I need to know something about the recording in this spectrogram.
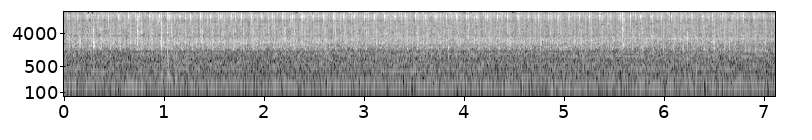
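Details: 2009 Toyota Land Cruiser GXR 1GR V6 after epoxy paste on the exhaust manifold, about ten minutes running: steady idle with a fast sharp ticking puff; leak persists, paste gives a chemical smell and fails under heat, welding needed.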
